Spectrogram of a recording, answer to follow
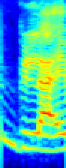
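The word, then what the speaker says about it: villi: जो finger like structure जो हमें दिख रहे हैं इनको हम क्या बोलते हैं, विलाई बोलते हैं या फिर विली भी बोलते हैं, जो भी हम प्रोनाउंसिएशन करना चाहें, विलाई और विली।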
